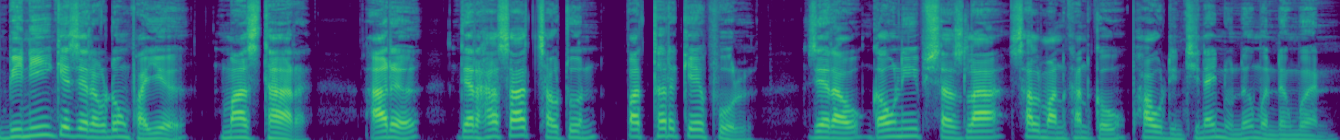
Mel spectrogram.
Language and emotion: Bodo, neutral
